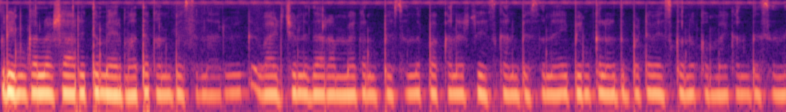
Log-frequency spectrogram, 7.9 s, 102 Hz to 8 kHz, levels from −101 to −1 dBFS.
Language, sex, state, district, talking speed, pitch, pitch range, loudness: Telugu, female, Andhra Pradesh, Visakhapatnam, 150 wpm, 205 Hz, 200-210 Hz, -22 LUFS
